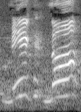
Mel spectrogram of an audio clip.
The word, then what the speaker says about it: মেঘনা: আদালতে এসে শুনি পিপি বলছেন মেঘলা আলম। আমার নাম মেঘনা আলম।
